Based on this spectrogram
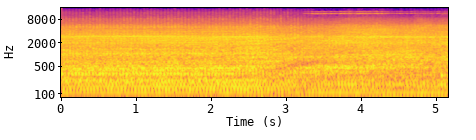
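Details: Onboard generator of a 2022 XLR Nitro 321 RV, started from the inside control panel after priming once and heard from outside: steady, even small-engine drone with no misses, surging or knocks; the generator runs normally.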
